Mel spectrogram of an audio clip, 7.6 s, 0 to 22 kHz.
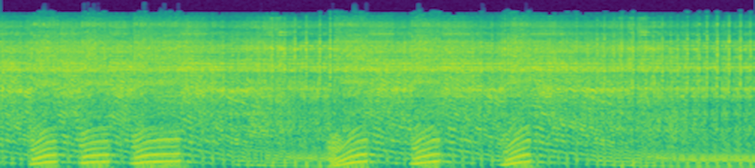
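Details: Stihl MS251C chainsaw after clutch and melted cover replacement, test-run without chain: crisp two-stroke blips rising and falling cleanly with each throttle squeeze, settling to a steady idle; normal running.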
